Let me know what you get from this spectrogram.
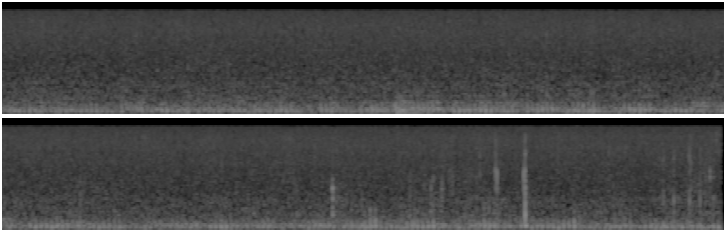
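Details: Continuous low, even purring from a one-year-old male cat suckling on a soft housecoat indoors, a habit he shows constantly with soft textures; light clicks and small rustles toward the end.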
